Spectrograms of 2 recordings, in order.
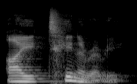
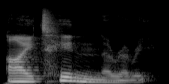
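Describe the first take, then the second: No difference in how they are said.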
